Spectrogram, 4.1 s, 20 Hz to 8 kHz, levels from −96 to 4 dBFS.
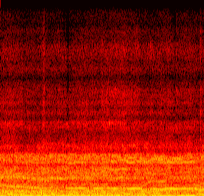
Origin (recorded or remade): remade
